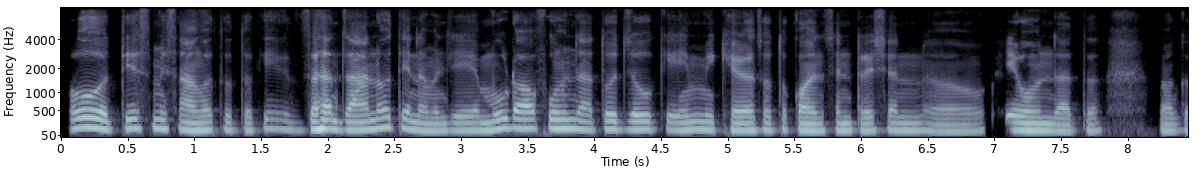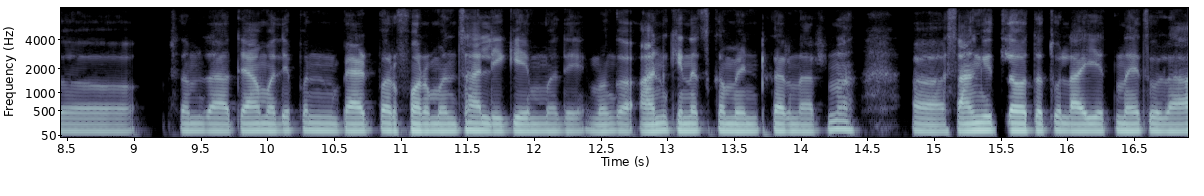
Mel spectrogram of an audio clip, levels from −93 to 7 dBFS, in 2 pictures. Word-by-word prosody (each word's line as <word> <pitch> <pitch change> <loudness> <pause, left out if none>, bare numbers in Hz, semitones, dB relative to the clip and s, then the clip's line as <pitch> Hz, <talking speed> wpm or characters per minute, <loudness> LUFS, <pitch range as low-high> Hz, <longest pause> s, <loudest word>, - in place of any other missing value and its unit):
हो 170 0 +4
तेच 160 0 -2
मी 160 -1 0
सांगत 130 -3 -1
होतो 125 -1 -7
की 155 - -8 0.3
जा 150 +2 +7
जाणवते 150 +6 +1
ना. 130 -4 -1
म्हणजे 125 +1 -3
मूड 145 +7 +1
ऑफ 160 -1 +1
होऊन 155 -1 +3
जातो. 140 -1 -1
जो 140 0 0
गेम 130 +1 -2
मी 135 - -1
खेळत 125 0 0
होतो 130 +1 -6
कॉन्सन्ट्रेशन 120 +1 -2
अ, 120 - -7 0.5
हे - - +1
होऊन 120 -1 +2
जातं 115 0 -5 0.5
मग 115 0 -5
अ, 110 -1 -4 0.3
समजा 120 -1 0
त्यामध्ये 120 0 +2
पण 125 -1 -1
बॅड 115 -1 +3
परफॉर्मन्स 115 -1 +2
झाली 120 -2 +3
गेममध्ये 115 -1 -1
मग 115 0 -2
आणखीनच 120 +1 +2
कमेंट 115 -1 +2
करणार 115 -1 0
ना. 145 0 +1 0.5
अ, 110 -2 +1
सांगितलं 125 +1 +5
होतं 120 0 +5
तुला 120 -2 +3
येत 115 +1 +1
नाही 115 -1 +3
तुला. 115 -1 +1
120 Hz, 160 wpm, -23 LUFS, 115-130 Hz, 0.5 s, जा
